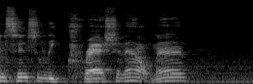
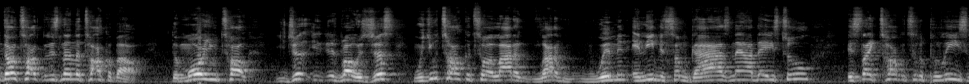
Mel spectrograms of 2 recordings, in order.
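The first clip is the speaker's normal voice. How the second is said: ordinary delivery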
